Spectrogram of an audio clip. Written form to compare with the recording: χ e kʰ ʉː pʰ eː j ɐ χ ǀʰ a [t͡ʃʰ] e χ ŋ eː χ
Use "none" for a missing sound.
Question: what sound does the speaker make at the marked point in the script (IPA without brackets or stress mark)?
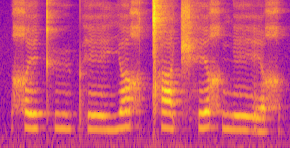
t͡ʃʰ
